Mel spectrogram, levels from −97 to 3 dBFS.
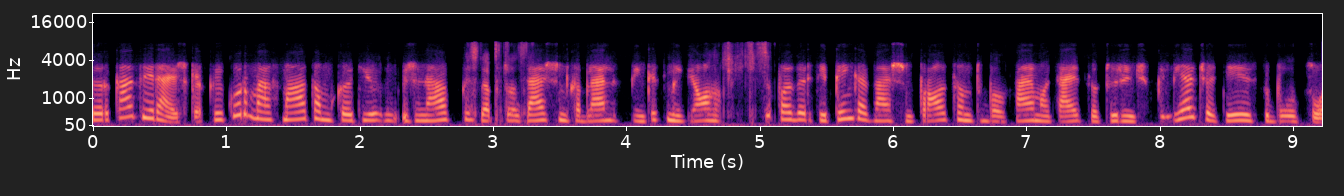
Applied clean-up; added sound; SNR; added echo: neural diffusion model UNIVERSE++.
